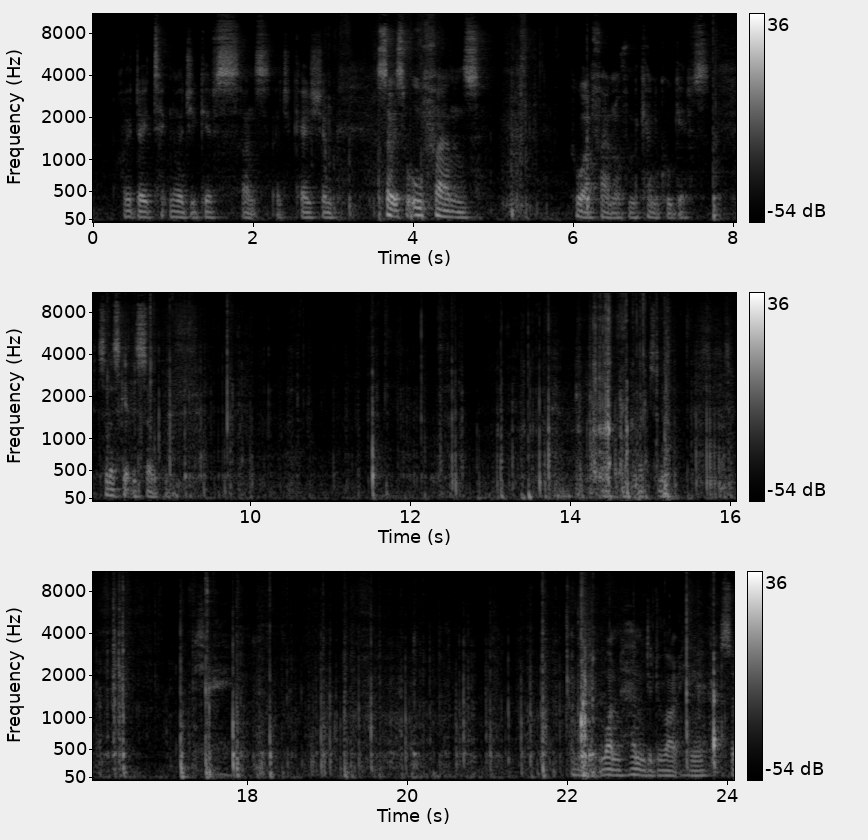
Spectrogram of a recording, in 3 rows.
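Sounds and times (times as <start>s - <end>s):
card scraping and crinkling: 5.0s - 5.8s, 7.7s - 24.0s
cardboard box being opened: 8.2s - 24.0s.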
